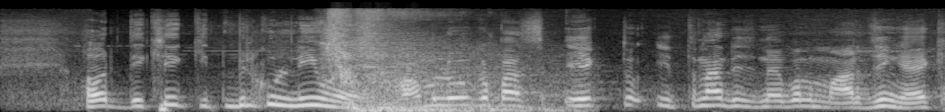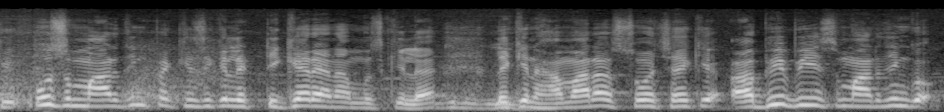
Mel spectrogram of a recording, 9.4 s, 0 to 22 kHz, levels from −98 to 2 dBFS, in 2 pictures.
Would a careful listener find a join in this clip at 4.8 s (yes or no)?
yes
